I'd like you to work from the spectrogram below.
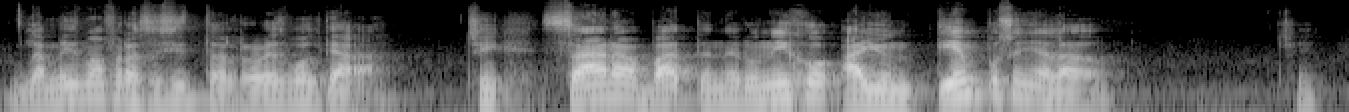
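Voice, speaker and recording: Mellow Mexican man teaching the Bible. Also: mid-range voice. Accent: Mexican Spanish. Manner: conversational, checks in with frequent tag questions; halting, with repeated restarts. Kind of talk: casual Bible study talk.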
